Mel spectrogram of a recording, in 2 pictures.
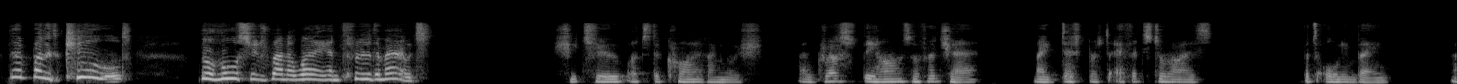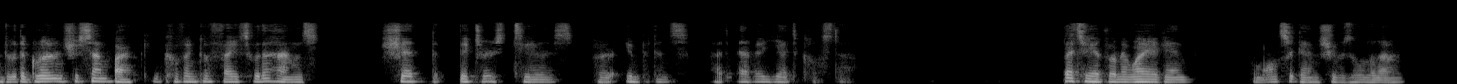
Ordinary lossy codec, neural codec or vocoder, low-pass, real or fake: MP3, 32 kbps; codec, 44.1 kHz, 2.6 kbps, DAC; 7.2 kHz; fake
